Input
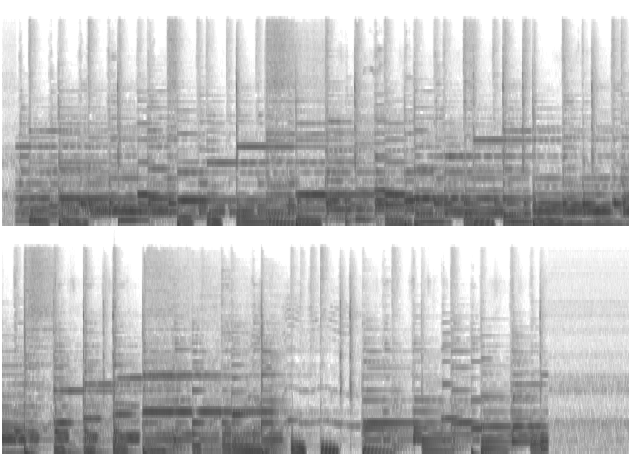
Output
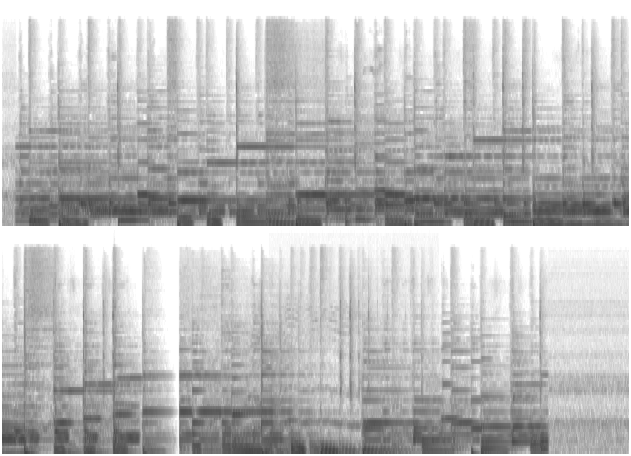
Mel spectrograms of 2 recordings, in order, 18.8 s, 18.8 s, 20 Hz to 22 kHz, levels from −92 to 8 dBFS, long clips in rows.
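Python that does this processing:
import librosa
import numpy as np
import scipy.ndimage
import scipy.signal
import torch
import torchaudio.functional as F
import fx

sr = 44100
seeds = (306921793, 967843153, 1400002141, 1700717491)

y = fx.studio_fade_out(x, sr, start_s=11.19, length_s=0.87)
y = fx.echo_crushed(y, sr, ms=278, feedback_pct=35, bits=9, wet_db=-9, at=(13.12, 15.96))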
